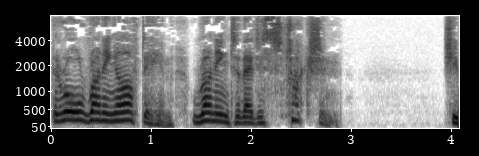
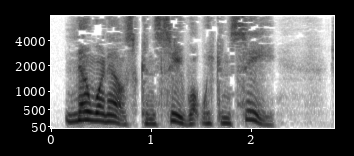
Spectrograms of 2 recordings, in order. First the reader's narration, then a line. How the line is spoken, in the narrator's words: she whispered in despair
